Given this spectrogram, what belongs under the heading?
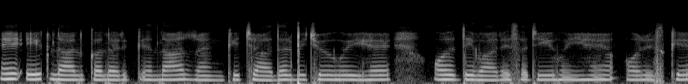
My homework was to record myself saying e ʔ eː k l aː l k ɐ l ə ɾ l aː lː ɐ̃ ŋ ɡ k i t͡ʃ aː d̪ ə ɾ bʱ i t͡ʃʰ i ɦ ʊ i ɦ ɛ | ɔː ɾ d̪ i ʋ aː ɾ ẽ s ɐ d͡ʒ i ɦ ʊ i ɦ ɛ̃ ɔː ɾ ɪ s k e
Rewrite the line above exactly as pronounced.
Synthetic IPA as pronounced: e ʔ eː k l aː l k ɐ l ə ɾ l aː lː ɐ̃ ŋ ɡ k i t͡ʃ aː d̪ ə ɾ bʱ i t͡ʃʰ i ɦ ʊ i ɦ ɛ | ɔː ɾ d̪ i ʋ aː ɾ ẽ s ɐ d͡ʒ i ɦ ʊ i ɦ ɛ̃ ɔː ɾ ɪ s k e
